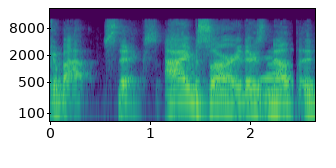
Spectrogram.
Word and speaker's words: Styx: From Styx.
